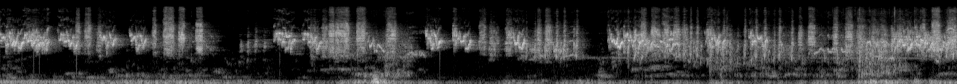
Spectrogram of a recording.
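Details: Parrots calling in dense, harsh, high chattering bursts that pause briefly near the third and sixth seconds, over a faint low rumble.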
